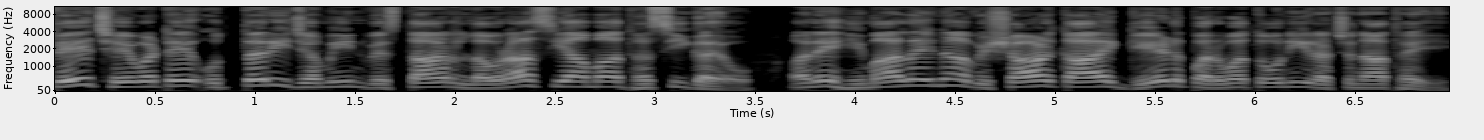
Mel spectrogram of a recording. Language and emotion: Gujarati, neutral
